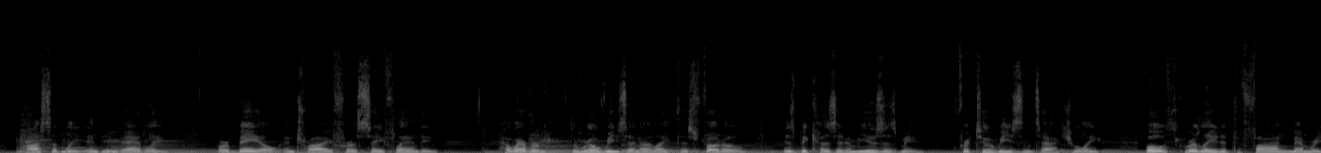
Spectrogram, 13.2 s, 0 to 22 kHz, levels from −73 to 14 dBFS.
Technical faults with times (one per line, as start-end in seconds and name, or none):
4.33-4.37 damaged data in a compressed stream
11.34-11.38 damaged data in a compressed stream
